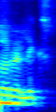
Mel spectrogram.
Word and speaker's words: relique: the books of poetry, the spelling is RELIQUE. Okay, एक archaic touch यानी पुराना touch देने की कोशिश स्पेलिंग में कई जगह की गई है, लेकिन एक्चुअल स्पेलिंग रेलिक ही होती है.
